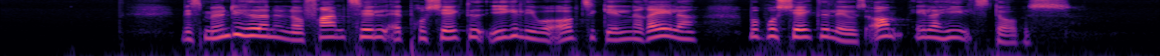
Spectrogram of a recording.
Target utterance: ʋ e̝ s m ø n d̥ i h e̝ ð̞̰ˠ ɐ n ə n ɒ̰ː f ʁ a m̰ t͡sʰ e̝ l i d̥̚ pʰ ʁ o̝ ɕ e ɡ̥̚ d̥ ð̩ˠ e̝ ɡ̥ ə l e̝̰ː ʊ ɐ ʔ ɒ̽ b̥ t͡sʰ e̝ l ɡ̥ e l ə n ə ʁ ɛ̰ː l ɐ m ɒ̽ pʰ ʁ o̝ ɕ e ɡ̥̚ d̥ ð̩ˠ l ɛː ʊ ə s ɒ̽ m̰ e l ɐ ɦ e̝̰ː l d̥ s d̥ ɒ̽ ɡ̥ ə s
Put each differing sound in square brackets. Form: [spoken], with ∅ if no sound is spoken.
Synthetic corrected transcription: ʋ e̝ s m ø n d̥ i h e̝ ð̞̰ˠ ɐ n ə n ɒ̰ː f ʁ a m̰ t͡sʰ e̝ l [æ] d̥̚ pʰ ʁ o̝ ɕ e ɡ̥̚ d̥ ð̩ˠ e̝ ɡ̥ ə l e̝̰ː ʊ ɐ ʔ ɒ̽ b̥ t͡sʰ e̝ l ɡ̥ e l ə n ə ʁ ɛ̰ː l ɐ m ɒ̽ pʰ ʁ o̝ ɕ e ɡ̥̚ d̥ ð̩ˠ l ɛː ʊ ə s ɒ̽ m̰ e l ɐ ɦ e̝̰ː l d̥ s d̥ ɒ̽ [b̥] ə s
